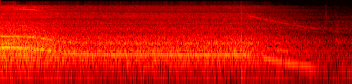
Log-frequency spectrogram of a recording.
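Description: A Shark Rocket stick vacuum cleaner runs on max power with a steady whining motor hum. The pitch sags slightly, then the motor winds down near the end.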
